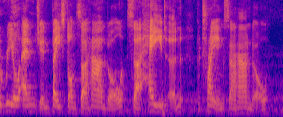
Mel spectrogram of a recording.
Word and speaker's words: Handel: engine based on Sir Handel. Sir Hayden portraying Sir Handel. I just like to pronounce it how it's actually spelled Stan. It's much easier on my tongue.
